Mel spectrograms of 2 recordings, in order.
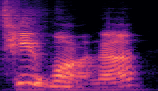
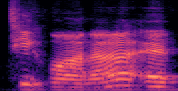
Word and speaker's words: Ti'Juana: It's really pronounced Tijuana. Tijuana. If you're from the Spanish culture, but Americans say Tijuana.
